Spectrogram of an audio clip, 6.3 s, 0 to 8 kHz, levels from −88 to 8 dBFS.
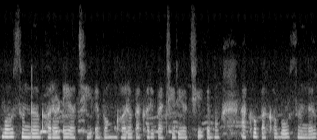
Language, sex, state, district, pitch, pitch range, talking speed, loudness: Odia, female, Odisha, Khordha, 190 Hz, 180-200 Hz, 140 wpm, -19 LUFS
